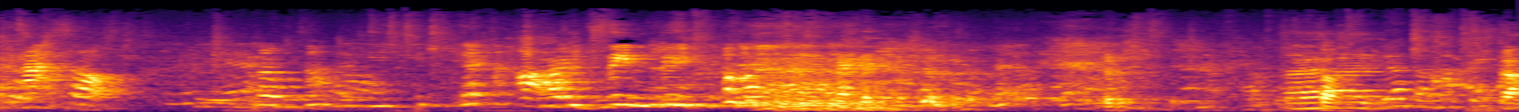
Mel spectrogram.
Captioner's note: chattering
